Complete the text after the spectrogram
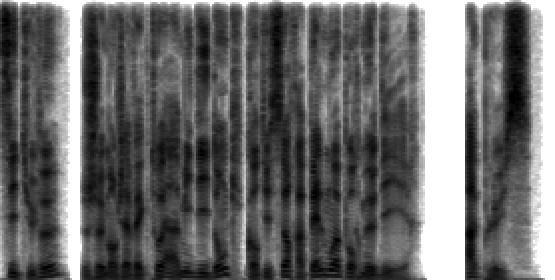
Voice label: sandwiches synth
